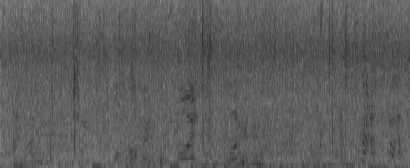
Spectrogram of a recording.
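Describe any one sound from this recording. Water splashes as a girl moves through a pool.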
